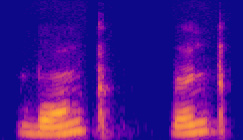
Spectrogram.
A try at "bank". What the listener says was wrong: Oui, bon, très bien.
